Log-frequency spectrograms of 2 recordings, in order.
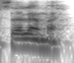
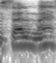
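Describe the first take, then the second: First: The name is said with three syllables. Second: The name is said with two syllables. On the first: The speaker calls it right. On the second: The speaker calls it wrong. "Bukan Salmah"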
